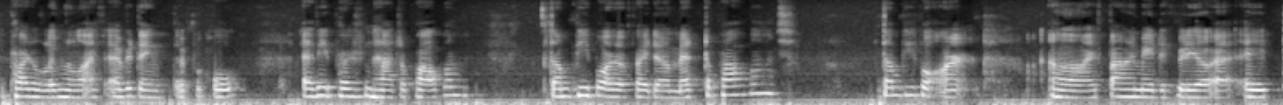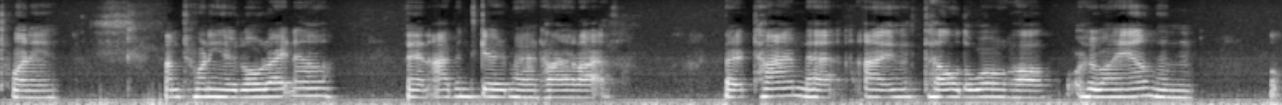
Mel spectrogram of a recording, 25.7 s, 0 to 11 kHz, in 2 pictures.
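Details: Ataxic and deaf speech in a 20-year-old deaf woman with ataxia affecting the basal ganglia and Usher syndrome; medication from about age 3, stopped about 2 years later.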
